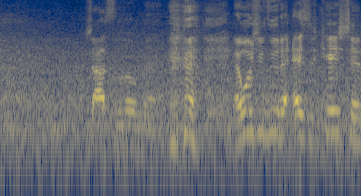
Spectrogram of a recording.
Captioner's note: laughs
